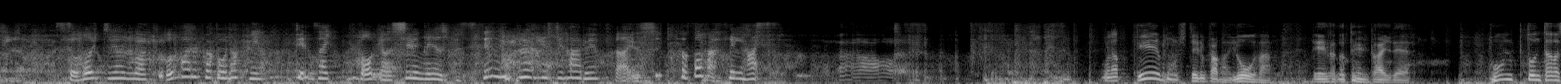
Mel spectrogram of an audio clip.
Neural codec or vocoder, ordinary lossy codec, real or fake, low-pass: codec, 16 kHz, 1 kbps, FunCodec, trained on Chinese and English, 50 frames a second; none; fake; 7.2 kHz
